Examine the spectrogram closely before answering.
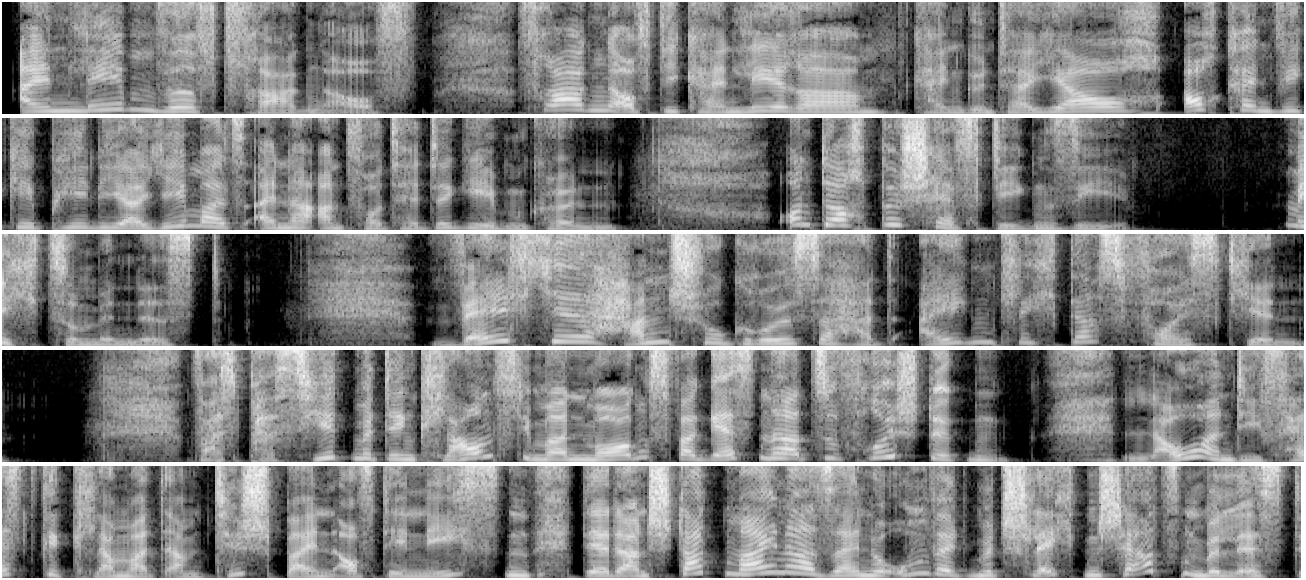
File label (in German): Schauspiel Energisch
